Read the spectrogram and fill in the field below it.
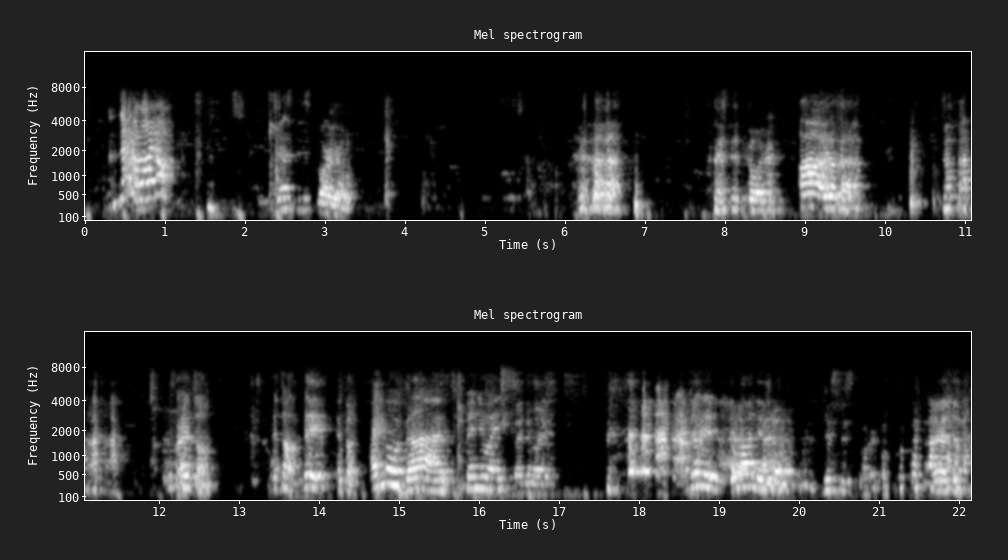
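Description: Young men talk and laugh with animation close by.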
